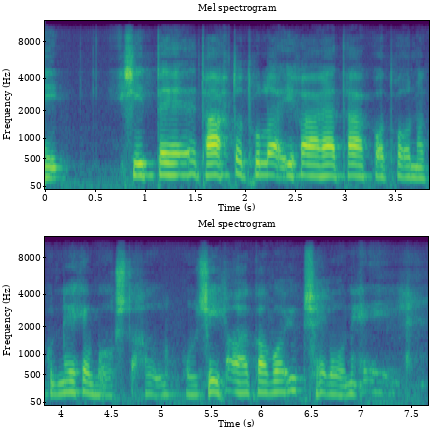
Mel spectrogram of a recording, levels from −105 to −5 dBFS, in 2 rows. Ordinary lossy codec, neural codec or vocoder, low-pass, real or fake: none; autoencoder, 48 kHz, 32 numbers a frame, DAC-VAE, trained on Japanese speech; 10.8 kHz; fake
